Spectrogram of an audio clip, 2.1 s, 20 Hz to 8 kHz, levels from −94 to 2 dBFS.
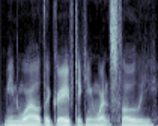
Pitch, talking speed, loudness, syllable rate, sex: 120 Hz, 170 wpm, -15 LUFS, 5.5 syllables/s, male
